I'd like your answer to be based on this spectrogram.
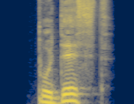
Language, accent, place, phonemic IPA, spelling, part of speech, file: German, Germany, Berlin, /bʊˈdɪst/, Buddhist, noun, De-Buddhist.ogg
- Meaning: Buddhist (male or of unspecified gender)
